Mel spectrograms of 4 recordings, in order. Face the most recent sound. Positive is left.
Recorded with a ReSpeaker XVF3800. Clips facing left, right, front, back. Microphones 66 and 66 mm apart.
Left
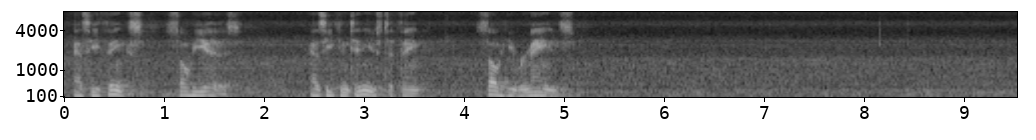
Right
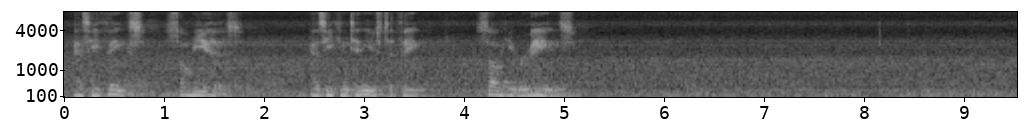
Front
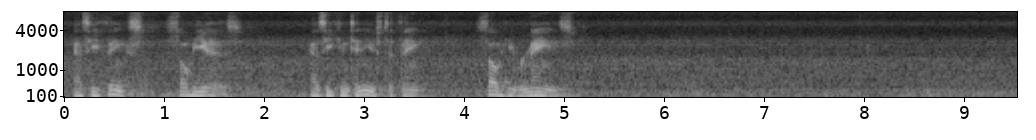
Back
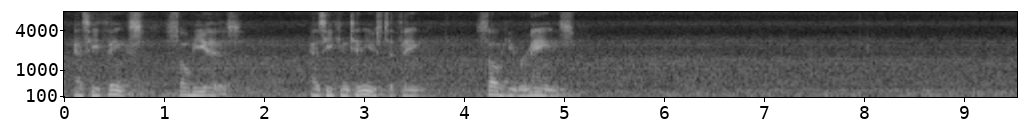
turn(degrees=55)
